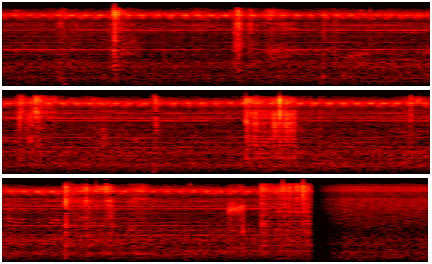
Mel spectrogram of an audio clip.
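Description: Crickets chirping in a steady, high, pulsing trill, with scattered short clicks and crackles over a low background hiss.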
